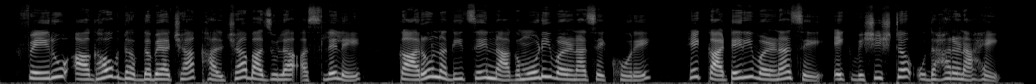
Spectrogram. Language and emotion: Marathi, neutral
